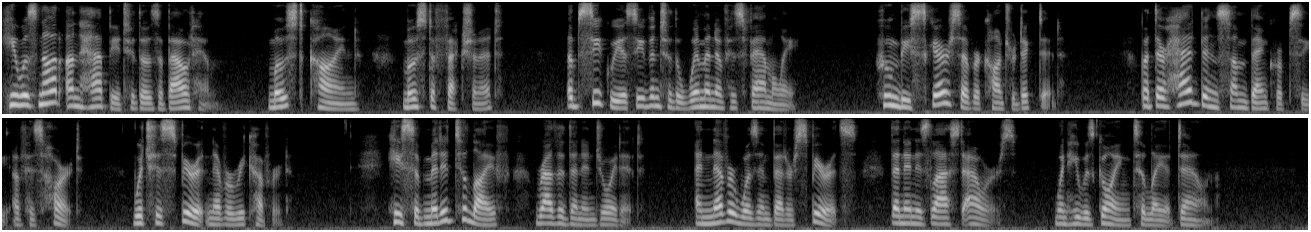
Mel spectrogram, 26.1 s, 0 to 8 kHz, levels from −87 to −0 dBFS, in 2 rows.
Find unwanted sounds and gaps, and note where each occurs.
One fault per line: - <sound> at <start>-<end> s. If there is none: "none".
none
